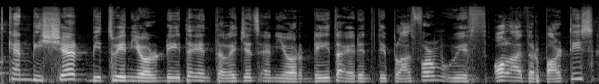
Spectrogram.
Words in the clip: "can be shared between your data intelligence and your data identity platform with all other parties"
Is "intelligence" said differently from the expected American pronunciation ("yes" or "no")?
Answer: no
